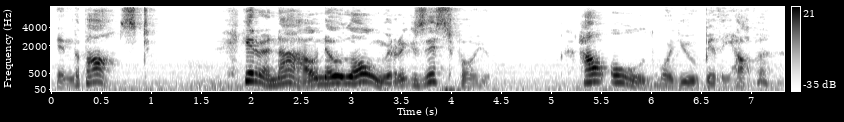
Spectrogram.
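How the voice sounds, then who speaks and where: Male actor as otherworldly afterlife guide, audio drama: highish voice, unhurried, swooping intonation, detached. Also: big pitch swings, exaggerated voice. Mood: detached, matter-of-fact. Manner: deliberate, detached, measured. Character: calm, matter-of-fact otherworldly guide to the newly dead. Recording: faint background noise.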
